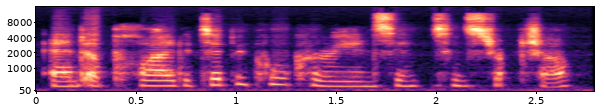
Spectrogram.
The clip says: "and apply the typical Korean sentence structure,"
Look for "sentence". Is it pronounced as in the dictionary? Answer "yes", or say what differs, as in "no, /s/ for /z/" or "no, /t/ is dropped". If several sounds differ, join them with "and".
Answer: no, /s/ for /t/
